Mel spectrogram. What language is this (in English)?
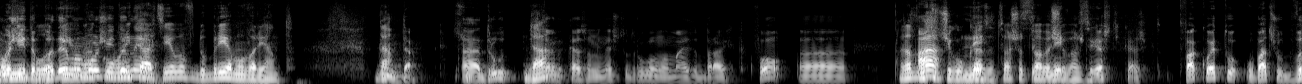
Bulgarian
